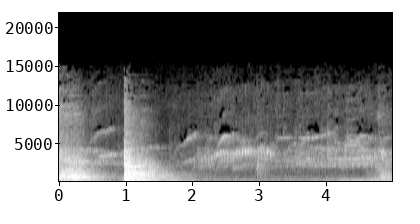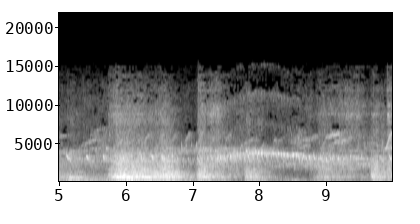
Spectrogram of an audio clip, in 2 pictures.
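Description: A metal frame knocks and rattles as it is moved.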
